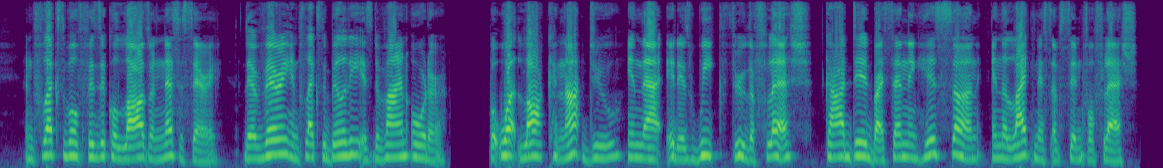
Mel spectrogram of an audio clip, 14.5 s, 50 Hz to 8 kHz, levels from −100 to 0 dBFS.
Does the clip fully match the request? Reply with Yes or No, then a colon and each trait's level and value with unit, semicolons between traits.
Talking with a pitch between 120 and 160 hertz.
No: medium, 180 Hz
